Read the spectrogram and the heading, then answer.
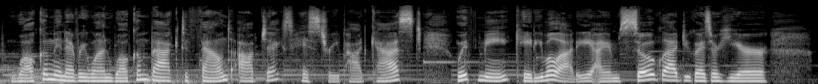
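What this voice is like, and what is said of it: Raspy, congested voice. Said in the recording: “I sound kind of raspy slash just congested right now, which is true. I am congested. I am ridden with allergies”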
